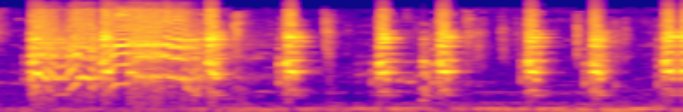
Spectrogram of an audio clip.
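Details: Green junglefowl, male and female, on a loud lure recording: a long, hoarse, crowing burst opens, followed by uneven, short, harsh cackles over a droning low hum.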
